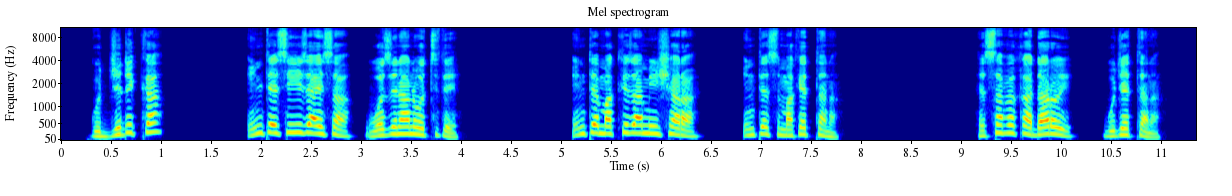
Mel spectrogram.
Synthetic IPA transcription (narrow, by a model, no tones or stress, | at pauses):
ɡʊd͡ʒːɪd̪ɪkːɐ | ʔɪnt̪ːɛsiːɪzɐjsːɐwɔzɪnɐnoːt͡sːɪt̪ḛ | ʔɪnt̪ːɛmɐkːɪzɐmiːʃːɐɾɐ | ɪnt̪ːɛsmɐkɛt̪ːɐnɐ̰ | hɛsːɐfɛkːɐd̪ɐɾɔj | ɡʊd͡ʒɛt̪ːɐnɐ̰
